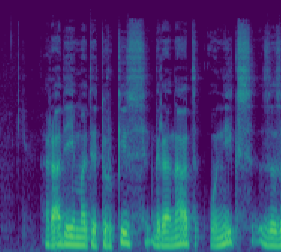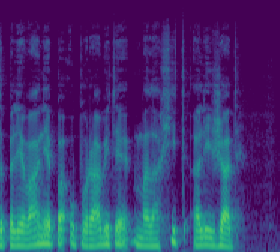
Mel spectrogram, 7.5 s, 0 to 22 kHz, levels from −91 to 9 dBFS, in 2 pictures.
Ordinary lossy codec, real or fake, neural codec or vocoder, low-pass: MP3, 96 kbps; real; none; 19.8 kHz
